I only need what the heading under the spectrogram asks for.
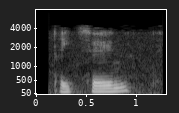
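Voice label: "drittzehn", Alsatian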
